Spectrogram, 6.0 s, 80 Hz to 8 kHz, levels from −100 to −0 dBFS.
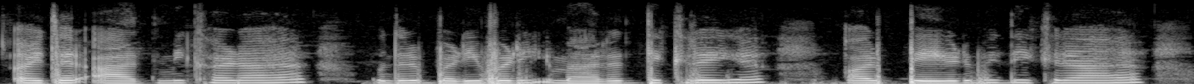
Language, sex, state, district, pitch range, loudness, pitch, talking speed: Hindi, female, Jharkhand, Deoghar, 205-235 Hz, -21 LUFS, 215 Hz, 180 wpm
